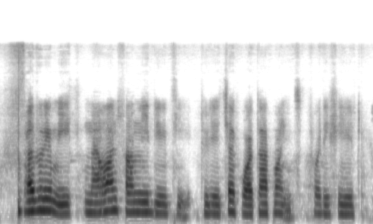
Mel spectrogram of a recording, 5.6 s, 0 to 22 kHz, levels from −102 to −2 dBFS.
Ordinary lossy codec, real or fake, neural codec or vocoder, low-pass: none; fake; codec, 24 kHz, 0.9 kbps, WavTokenizer, medium music audio release; 10.8 kHz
